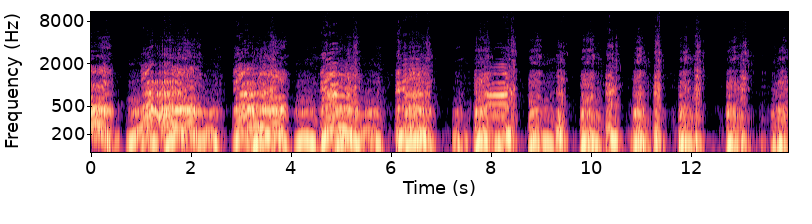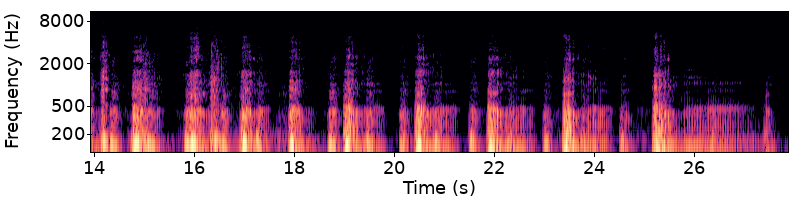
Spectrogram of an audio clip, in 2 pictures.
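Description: Lions giving a territorial roaring bout. It opens with several long, deep roars, then runs into a long series of short grunts, a little more than one a second, that grow weaker and fade out near the end.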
